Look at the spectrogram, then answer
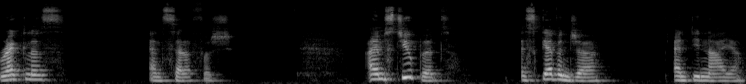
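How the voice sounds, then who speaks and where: Very slowly and with long, frequent pauses, a woman with a German accent talks at a medium pitch with ordinary variation. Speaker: actress. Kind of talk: casual spoken intro; reading aloud of a speech. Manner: halting, with fillers.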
